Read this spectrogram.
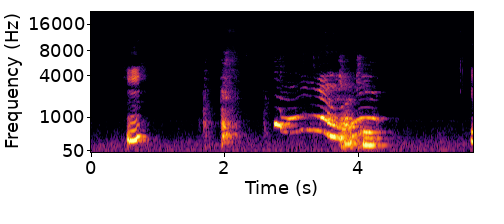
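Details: Axel, a young Siberian Husky puppy in the Pacific Northwest, talks back to his owner indoors: a short yelp, then a long warbling, rising and falling howl-like moan with many harmonics, between a person's coaxing words.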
